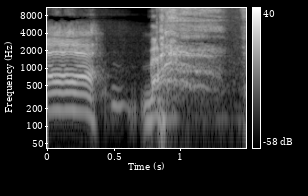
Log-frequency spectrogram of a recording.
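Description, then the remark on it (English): A voice imitates a sheep's bleat: a loud, nasal, wavering "baa" held for under half a second, followed by a second rougher, buzzy bleat. “Or I guess that's a sheep.”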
